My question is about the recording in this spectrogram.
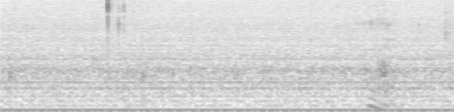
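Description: A steady low hum with faint hiss, and one faint click about half a second in.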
